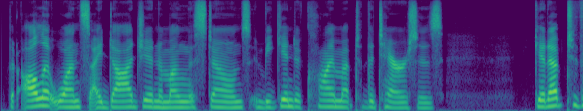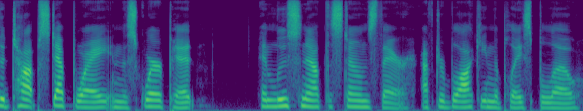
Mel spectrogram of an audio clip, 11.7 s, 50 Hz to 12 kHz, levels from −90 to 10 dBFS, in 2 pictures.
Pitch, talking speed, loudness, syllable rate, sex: 180 Hz, 205 wpm, -20 LUFS, 5.4 syllables/s, female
